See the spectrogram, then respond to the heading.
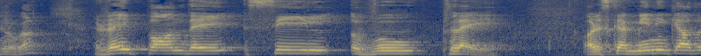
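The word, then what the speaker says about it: répondez s'il vous plaît: तो कुल मिला के एक साथ इसका प्रोनाउंसिएशन होगा रेपॉन्दे सील वू प्ले।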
